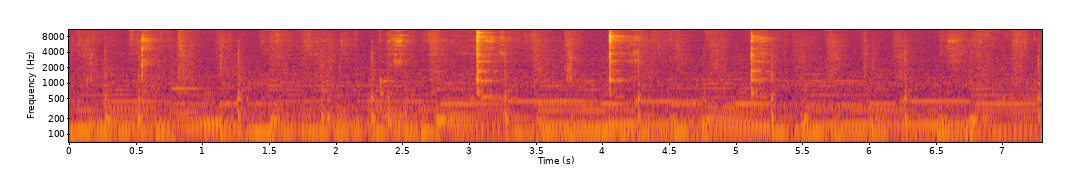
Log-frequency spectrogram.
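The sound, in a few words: stirring granola mixture with tahini and date sweetener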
